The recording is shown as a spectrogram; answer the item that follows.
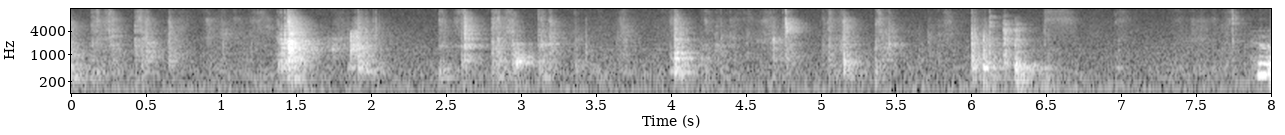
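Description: Round tarot cards being drawn from a large deck and laid down on a wooden table: irregular soft slaps and rustles of card stock, the loudest about one and a half seconds in.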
